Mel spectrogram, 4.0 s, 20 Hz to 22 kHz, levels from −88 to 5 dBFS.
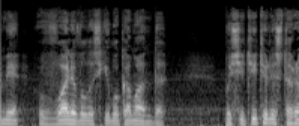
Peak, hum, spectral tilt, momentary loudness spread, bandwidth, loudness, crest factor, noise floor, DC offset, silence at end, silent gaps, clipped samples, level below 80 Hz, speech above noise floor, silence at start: -6 dBFS; none; -5 dB/octave; 15 LU; 17 kHz; -23 LUFS; 16 dB; -48 dBFS; under 0.1%; 0 s; none; under 0.1%; -42 dBFS; 26 dB; 0 s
